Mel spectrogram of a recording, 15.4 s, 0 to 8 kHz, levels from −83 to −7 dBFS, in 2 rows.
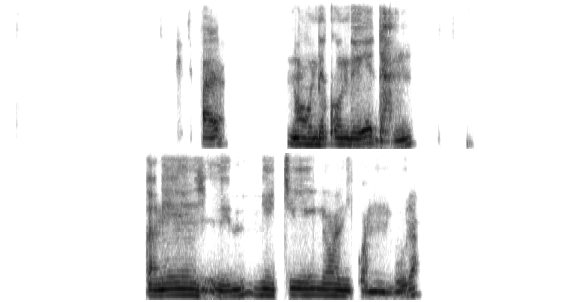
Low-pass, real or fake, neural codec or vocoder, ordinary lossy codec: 7.2 kHz; fake; codec, 44.1 kHz, 2.6 kbps, SNAC; Opus, 24 kbps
